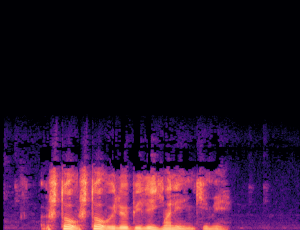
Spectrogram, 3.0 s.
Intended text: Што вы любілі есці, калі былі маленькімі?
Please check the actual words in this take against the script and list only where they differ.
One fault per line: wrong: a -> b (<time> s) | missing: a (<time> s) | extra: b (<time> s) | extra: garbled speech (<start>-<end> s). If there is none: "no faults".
extra: што (0.9 s)
missing: есці калі былі (1.6 s)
